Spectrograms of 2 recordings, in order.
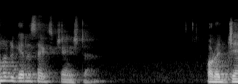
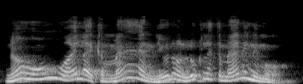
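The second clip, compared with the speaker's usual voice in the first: indignant wife; 8 semitones higher than usual. Acted. Wife rejects her braided husband in a raised, indignant voice. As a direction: act the offended wife, pitch up and pushing.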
